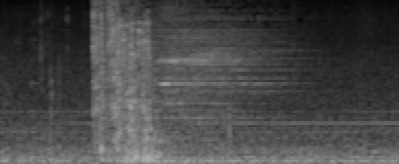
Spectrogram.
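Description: A treasure chest creaks open with a sparkling chime.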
